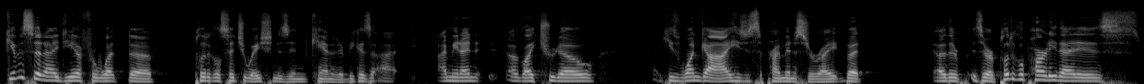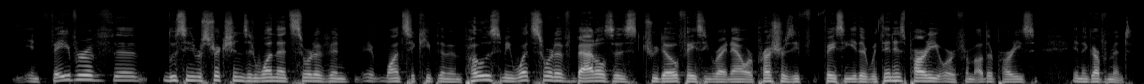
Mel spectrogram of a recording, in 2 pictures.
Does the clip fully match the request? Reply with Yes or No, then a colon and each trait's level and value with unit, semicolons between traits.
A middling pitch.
Yes: medium, 150 Hz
